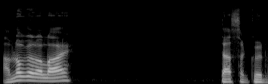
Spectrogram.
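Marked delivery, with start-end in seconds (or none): 0.0-0.7 excited admission. Real, not acted. Reacting excitedly to voice actor.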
